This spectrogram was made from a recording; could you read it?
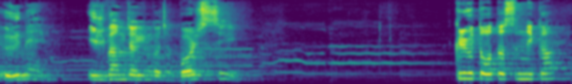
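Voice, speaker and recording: High-voiced man preaching in an echoey church. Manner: asks the congregation rhetorical questions and voices the psalmist's pleas with feeling. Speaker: pastor. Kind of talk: sermon. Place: church hall. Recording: echoey church with soft music behind.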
